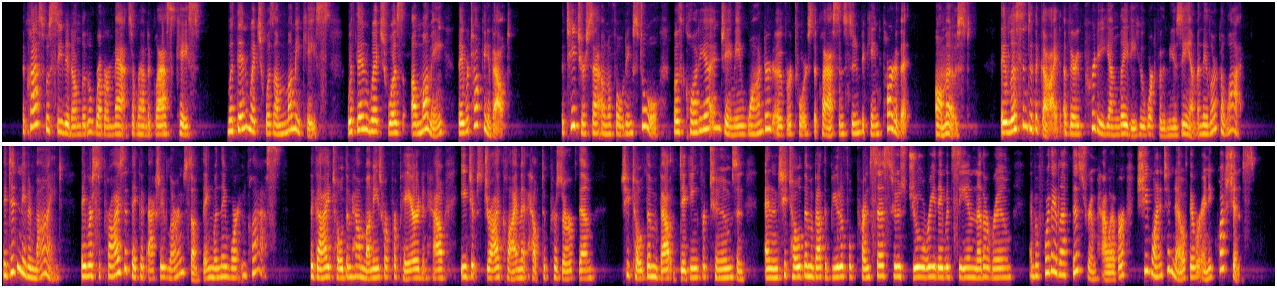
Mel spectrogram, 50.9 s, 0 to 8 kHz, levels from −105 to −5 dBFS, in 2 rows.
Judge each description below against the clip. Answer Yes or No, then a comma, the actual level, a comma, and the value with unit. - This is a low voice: No, high, 205 Hz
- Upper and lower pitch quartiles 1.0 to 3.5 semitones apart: No, average, 4.3 semitones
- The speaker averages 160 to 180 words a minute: Yes, average, 170 wpm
